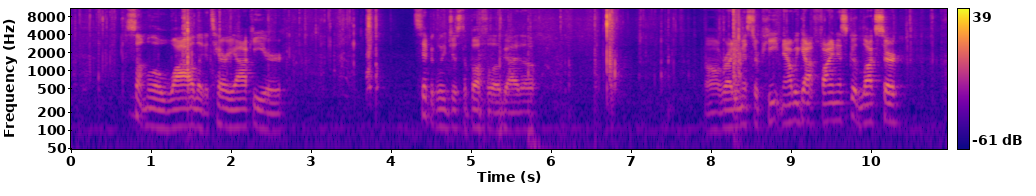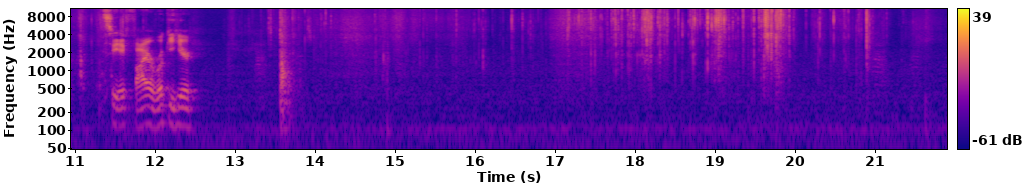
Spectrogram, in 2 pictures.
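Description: Cardboard and foil wrappers crinkle and tear as packs are opened.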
